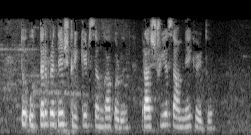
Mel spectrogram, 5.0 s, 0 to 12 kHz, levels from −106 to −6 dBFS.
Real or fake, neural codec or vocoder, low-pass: real; none; 7.2 kHz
